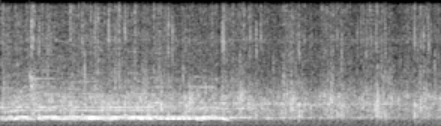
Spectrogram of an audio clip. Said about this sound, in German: Applaus, komm, kommt, Leute!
